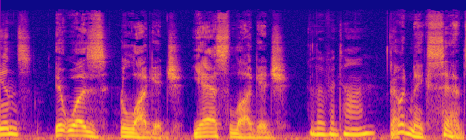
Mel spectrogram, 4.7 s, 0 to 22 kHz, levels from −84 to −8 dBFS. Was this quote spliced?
yes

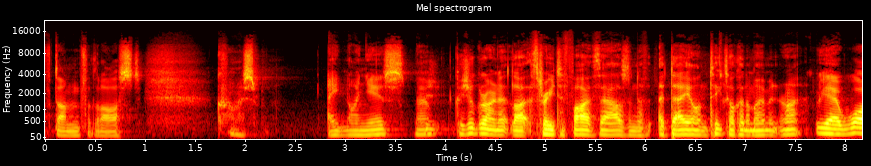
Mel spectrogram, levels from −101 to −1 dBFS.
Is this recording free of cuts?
yes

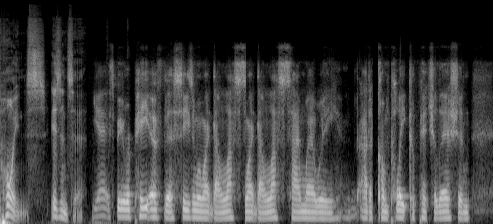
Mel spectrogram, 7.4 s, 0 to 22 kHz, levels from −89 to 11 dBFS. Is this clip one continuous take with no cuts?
no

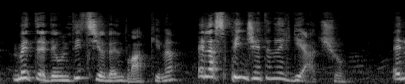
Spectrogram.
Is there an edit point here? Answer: yes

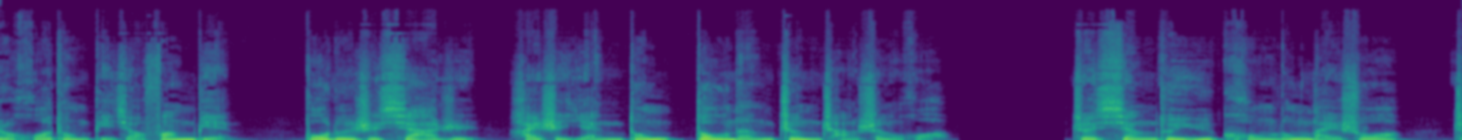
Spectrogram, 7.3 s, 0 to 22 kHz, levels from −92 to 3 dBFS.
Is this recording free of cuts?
no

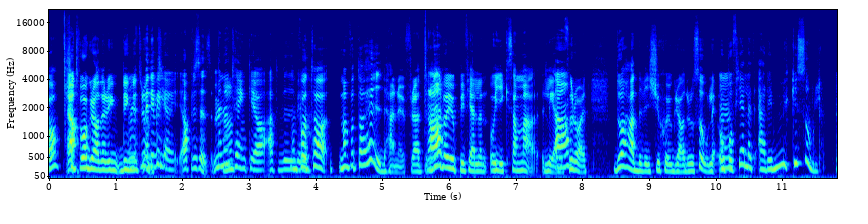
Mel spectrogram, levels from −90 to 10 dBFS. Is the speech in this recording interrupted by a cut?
no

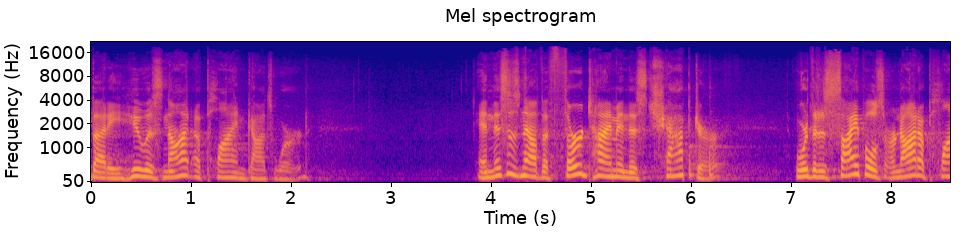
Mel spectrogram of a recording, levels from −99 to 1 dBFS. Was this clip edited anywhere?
no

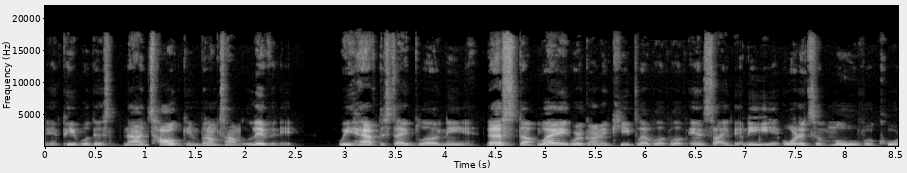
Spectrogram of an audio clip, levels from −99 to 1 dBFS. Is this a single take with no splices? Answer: no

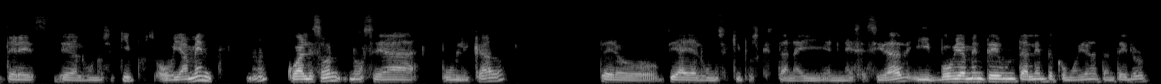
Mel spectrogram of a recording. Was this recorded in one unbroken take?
no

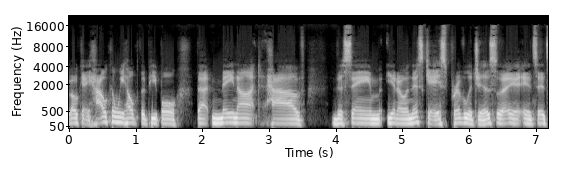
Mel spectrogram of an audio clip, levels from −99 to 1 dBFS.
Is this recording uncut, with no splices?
yes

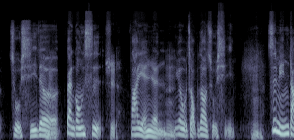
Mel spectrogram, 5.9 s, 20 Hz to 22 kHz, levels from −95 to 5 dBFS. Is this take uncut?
no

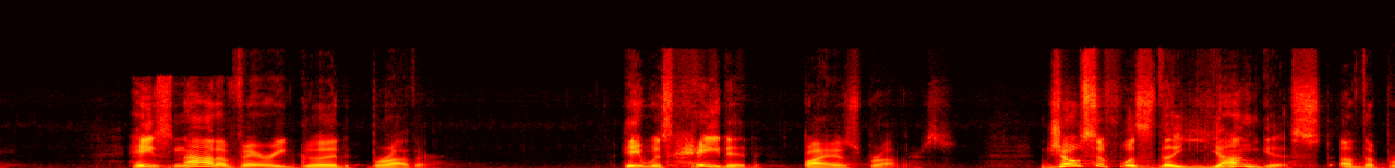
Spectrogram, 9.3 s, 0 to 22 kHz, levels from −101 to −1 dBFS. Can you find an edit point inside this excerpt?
yes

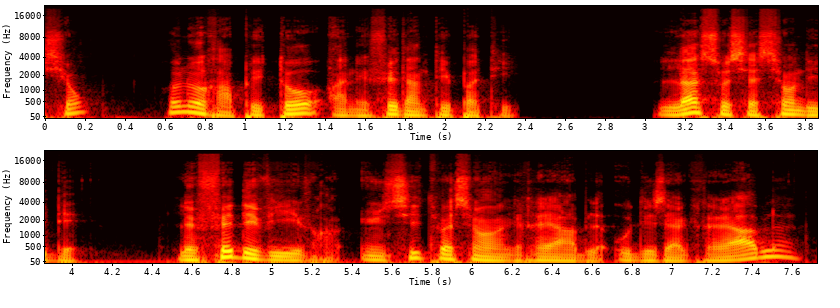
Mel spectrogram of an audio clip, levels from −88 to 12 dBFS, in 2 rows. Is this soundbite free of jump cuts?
yes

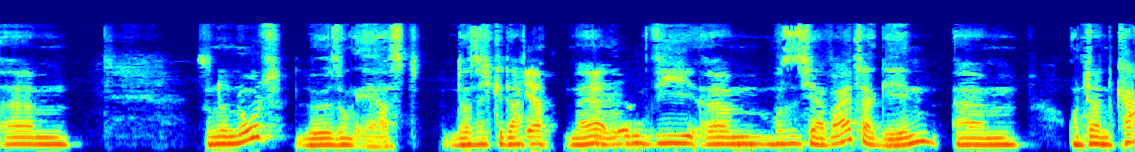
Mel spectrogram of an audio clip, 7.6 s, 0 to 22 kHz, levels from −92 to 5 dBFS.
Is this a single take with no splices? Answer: yes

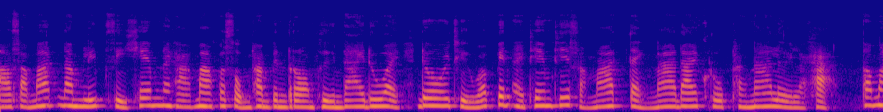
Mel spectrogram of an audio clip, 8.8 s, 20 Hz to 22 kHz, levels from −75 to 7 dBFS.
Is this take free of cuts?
no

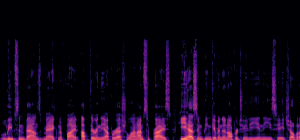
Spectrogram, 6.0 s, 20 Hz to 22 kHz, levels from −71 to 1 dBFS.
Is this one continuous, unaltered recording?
no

